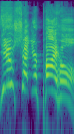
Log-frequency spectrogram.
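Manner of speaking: shouting. Answering a teasing remark about pants: yelling. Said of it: "Evan, will you stop yelling?".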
